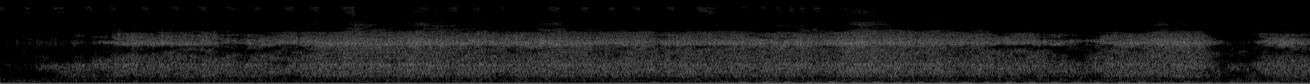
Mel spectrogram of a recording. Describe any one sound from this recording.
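A spray can hisses in long bursts.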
